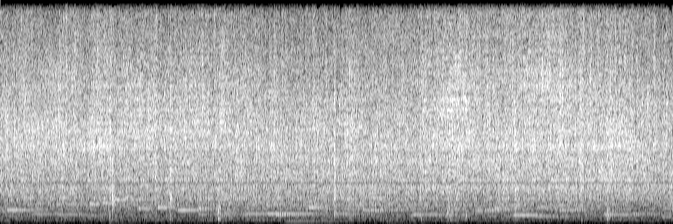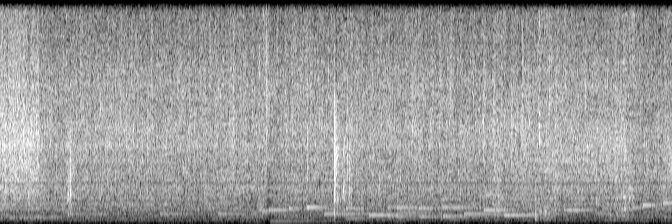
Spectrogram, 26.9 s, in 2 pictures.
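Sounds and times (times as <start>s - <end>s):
meat sizzling in a frying pan: 0.0s - 26.9s
soft background music: 0.0s - 26.9s
wooden spatula knocking pan: 2.1s - 4.9s, 11.6s - 12.6s.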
